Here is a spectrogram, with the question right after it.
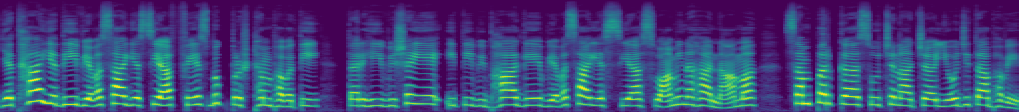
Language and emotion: Sanskrit, neutral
